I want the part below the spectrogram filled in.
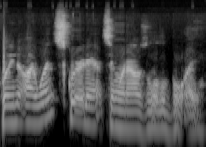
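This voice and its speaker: Fairly high in pitch and gravelly, a man's voice comes through a dry recording. He's a Massachusetts musician in his late forties with a scratchy voice, sitting at a desk in an upstairs apartment room and unhurriedly sharing his life story in a relaxed interview, pausing as he reflects.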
